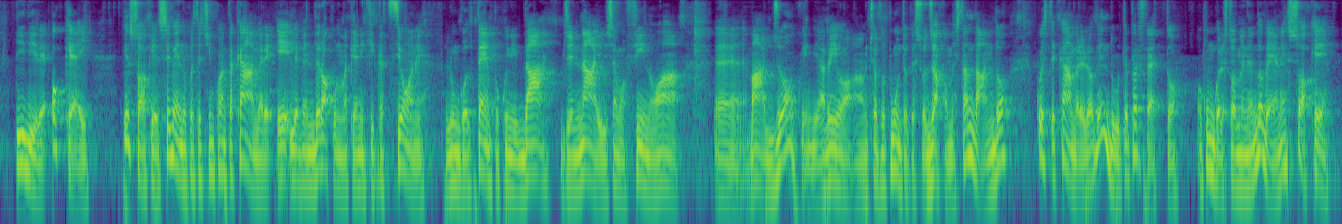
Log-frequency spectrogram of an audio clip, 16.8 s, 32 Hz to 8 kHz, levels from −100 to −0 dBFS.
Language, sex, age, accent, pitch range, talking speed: Italian, male, 30-49, native, 90-105 Hz, 195 wpm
